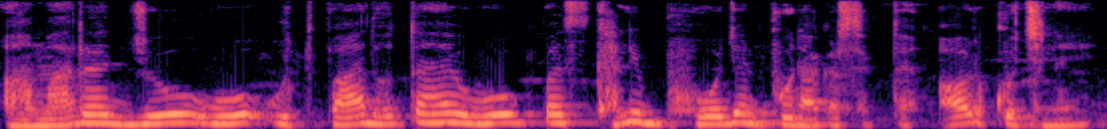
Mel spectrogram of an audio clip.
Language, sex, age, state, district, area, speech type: Hindi, male, 18-30, Uttar Pradesh, Varanasi, rural, spontaneous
